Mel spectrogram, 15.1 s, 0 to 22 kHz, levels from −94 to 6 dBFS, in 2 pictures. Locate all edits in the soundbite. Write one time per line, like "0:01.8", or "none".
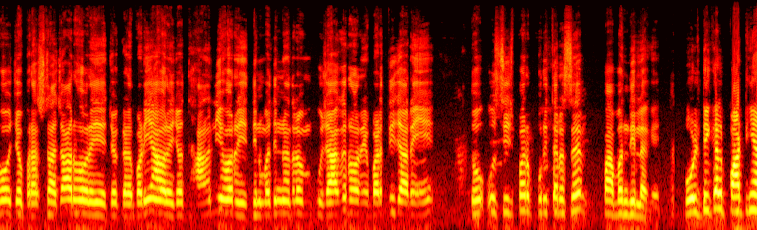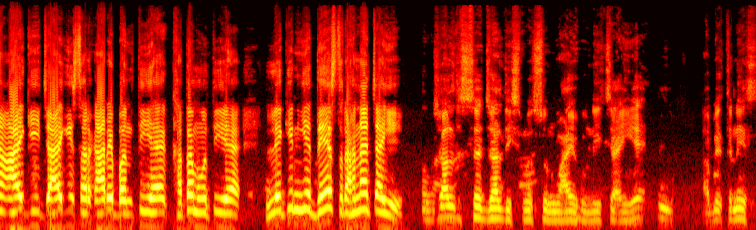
0:06.7
0:11.8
